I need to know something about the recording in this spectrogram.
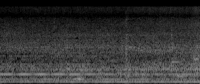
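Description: Steady low hum with a soft hiss while a stockpot of sugar syrup for seafoam candy boils on an electric stove.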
